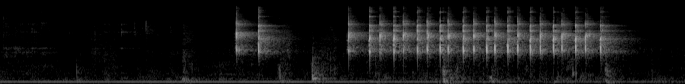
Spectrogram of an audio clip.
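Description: Dog-training clicker: two clicks, then a fast, even run of clicks, about ten a second for some two and a half seconds, used to call the puppies over.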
